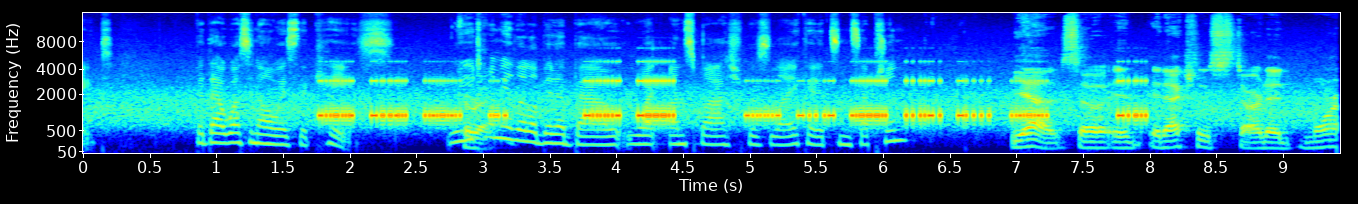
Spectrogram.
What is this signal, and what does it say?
Hellschreiber (Feld-Hell, 122.5 baud), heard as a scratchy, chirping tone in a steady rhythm, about 980 Hz, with radio static, fading and speech in English. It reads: QRZ? DE OM2JLZ K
